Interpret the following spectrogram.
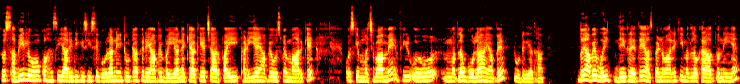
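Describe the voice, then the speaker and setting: A woman's voice: mid-range voice, fairly even intonation, moderate pace. A woman in her thirties from Uttar Pradesh, narrating her family vlog in a chatty, homely way and walking viewers through each clip. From Uttar Pradesh, India. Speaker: family vlogger. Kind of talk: casual vlog voice-over narration.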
